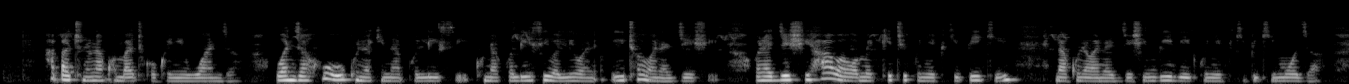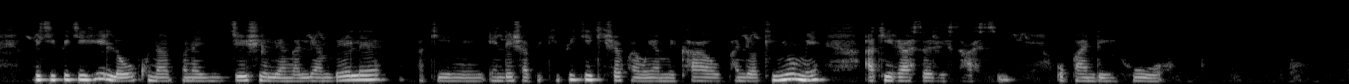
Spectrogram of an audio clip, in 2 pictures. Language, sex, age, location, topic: Swahili, female, 18-24, Nairobi, health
